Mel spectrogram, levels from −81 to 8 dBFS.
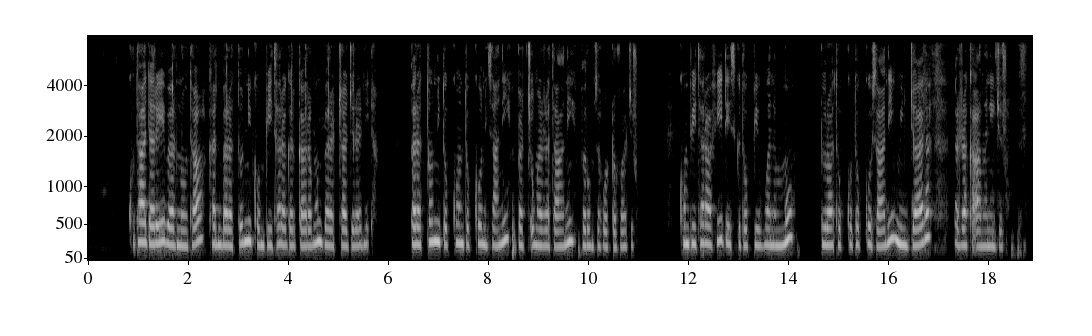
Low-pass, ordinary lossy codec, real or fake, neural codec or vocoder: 7.2 kHz; MP3, 64 kbps; real; none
